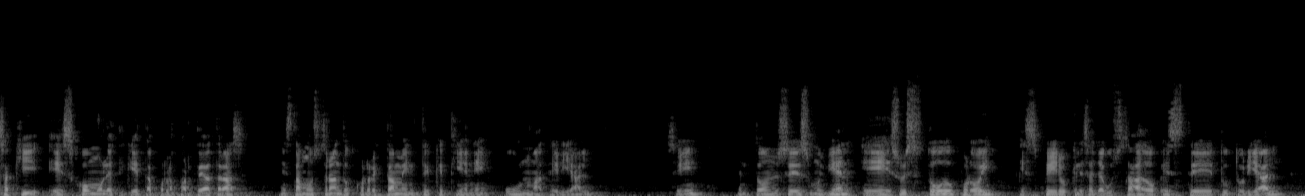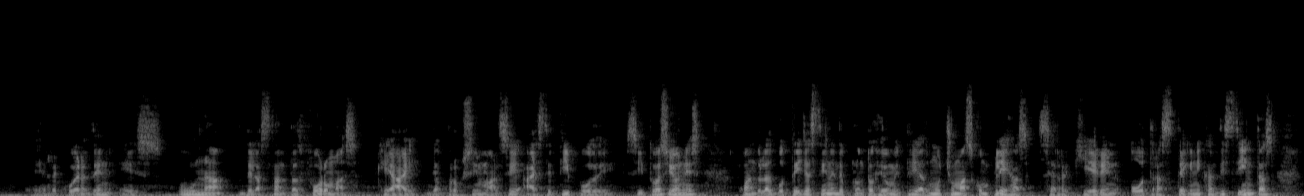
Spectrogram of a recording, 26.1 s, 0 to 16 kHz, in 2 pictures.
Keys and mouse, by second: 11.3 click.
